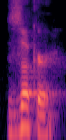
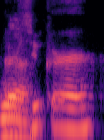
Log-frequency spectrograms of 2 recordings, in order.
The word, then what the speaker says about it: Zucker: Zooker. Zucker. Okay. Okay. That's smooth. Every Everyone thinks it's like Zucker or Zuker weird stuff, but no.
